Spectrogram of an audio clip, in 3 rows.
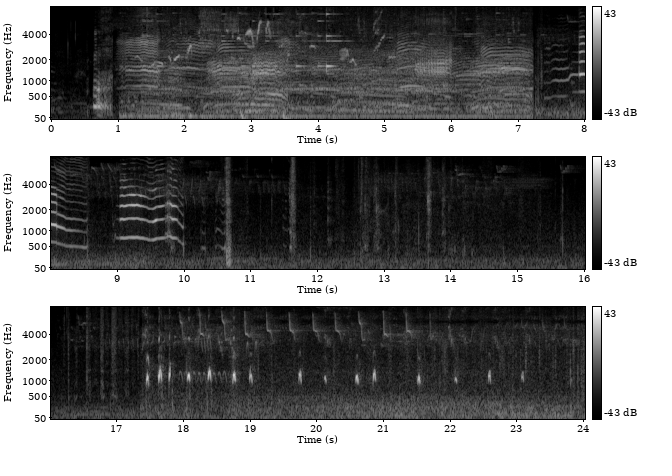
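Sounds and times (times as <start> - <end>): goats bleating: 0.9 - 8.6
short wavering calls: 1.0 - 10.4.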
